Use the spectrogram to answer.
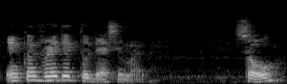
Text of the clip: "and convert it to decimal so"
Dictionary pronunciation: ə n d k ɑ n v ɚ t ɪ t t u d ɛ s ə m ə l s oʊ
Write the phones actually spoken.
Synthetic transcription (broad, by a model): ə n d k ɑ n v ɚ t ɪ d t u d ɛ s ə m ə n s oʊ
